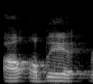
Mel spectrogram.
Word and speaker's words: albeit: Is it albeit or is albite? How do you say that word? Albeit? – No, albeit? – You did it right. You did it right the first time.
